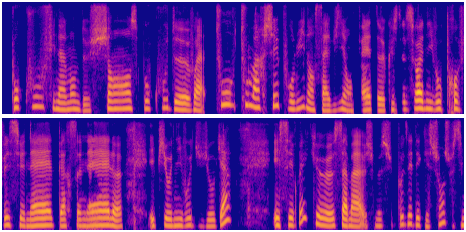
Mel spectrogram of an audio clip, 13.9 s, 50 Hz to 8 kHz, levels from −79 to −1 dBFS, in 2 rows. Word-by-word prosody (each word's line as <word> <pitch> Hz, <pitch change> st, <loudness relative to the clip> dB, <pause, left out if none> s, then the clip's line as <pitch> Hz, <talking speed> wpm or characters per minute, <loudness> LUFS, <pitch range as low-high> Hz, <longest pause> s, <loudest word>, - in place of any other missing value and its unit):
beaucoup, 255 Hz, +3 st, -3 dB
finalement, 195 Hz, -3 st, -1 dB
de 155 Hz, -4 st, -5 dB
chance, 200 Hz, +4 st, +1 dB
beaucoup 200 Hz, +3 st, -6 dB
de 180 Hz, -5 st, +3 dB
voilà, 160 Hz, -4 st, +1 dB, 0.2 s
tout, 310 Hz, 0 st, -1 dB
tout 300 Hz, -, -3 dB
marchait 275 Hz, +2 st, +1 dB
pour 195 Hz, -6 st, -5 dB
lui, 225 Hz, +5 st, -4 dB
dans 185 Hz, -4 st, 0 dB
sa 150 Hz, -2 st, -2 dB
vie, 175 Hz, +6 st, -5 dB
en 155 Hz, -4 st, -4 dB
fait, 170 Hz, +2 st, +1 dB
heu, 150 Hz, -, +2 dB
que 175 Hz, -, -8 dB
ce 185 Hz, -, -10 dB
soit 205 Hz, +4 st, +7 dB
au -, -, +5 dB
niveau 195 Hz, -1 st, -1 dB
professionnel, 185 Hz, -1 st, +2 dB
personnel, 175 Hz, +2 st, +2 dB
heu 155 Hz, +1 st, +2 dB, 0.4 s
et 170 Hz, -, -2 dB
puis 180 Hz, +2 st, -2 dB
au 175 Hz, -, +3 dB
niveau 180 Hz, +1 st, -1 dB
du 165 Hz, -2 st, -17 dB
yoga 165 Hz, -, 0 dB, 0.7 s
et 190 Hz, -, +5 dB
c'est 190 Hz, +1 st, -1 dB
vrai 260 Hz, -, -2 dB
que 185 Hz, -7 st, +3 dB
ça 180 Hz, -1 st, +4 dB
m'a 160 Hz, -2 st, +3 dB
je -, -, -9 dB
me 170 Hz, -, -4 dB
suis 170 Hz, -, -7 dB
posée 205 Hz, +3 st, -3 dB
des 190 Hz, -3 st, -3 dB
questions, 180 Hz, +10 st, -5 dB
je -, -, -10 dB
me -, -, -14 dB
suis 185 Hz, +2 st, -5 dB
185 Hz, 205 wpm, -22 LUFS, 170-205 Hz, 0.7 s, soit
